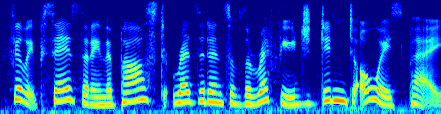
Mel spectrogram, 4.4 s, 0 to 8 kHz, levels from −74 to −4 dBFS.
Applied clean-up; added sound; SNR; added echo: none; none; none; none.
